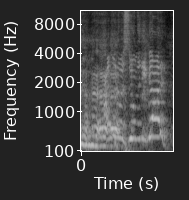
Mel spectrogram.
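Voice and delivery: self-satisfied put-on aside; pleased with himself. Clown figure after shooting you dead, pleased with himself. Villain talks over his victim.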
